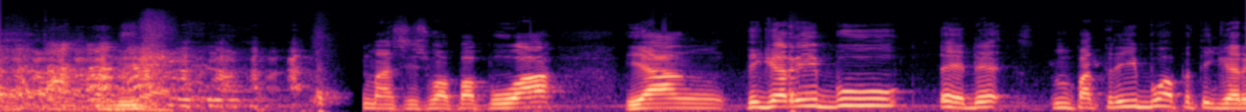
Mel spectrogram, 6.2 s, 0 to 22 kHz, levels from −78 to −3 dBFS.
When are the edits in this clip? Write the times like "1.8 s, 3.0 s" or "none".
1.8 s

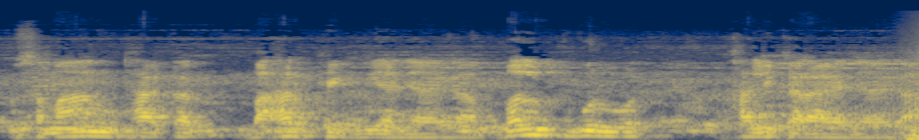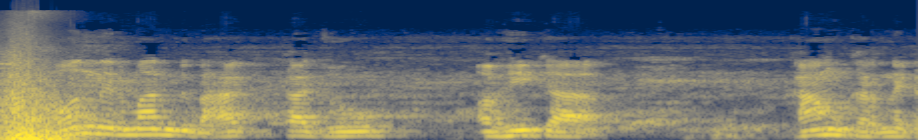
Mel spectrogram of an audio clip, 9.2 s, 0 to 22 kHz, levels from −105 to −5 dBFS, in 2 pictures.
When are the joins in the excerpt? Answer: 4.7 s

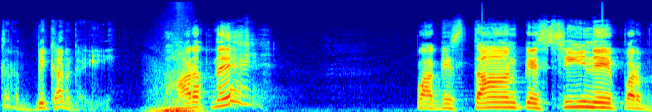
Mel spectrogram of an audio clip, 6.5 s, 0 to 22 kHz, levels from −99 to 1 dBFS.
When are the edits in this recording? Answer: 1.6 s

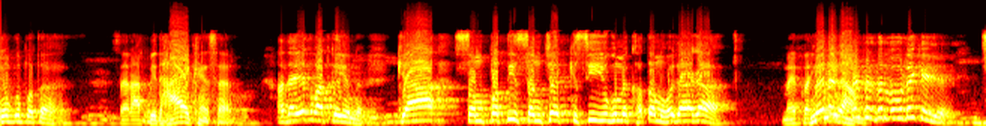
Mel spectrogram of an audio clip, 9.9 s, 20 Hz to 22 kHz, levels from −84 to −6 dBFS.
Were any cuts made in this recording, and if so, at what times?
none

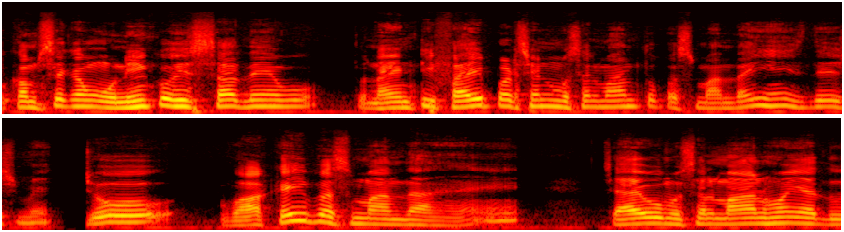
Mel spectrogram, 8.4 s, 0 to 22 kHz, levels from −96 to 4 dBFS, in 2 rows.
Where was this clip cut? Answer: 4.4 s

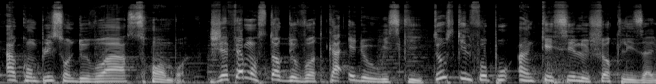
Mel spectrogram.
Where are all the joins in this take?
2.0 s

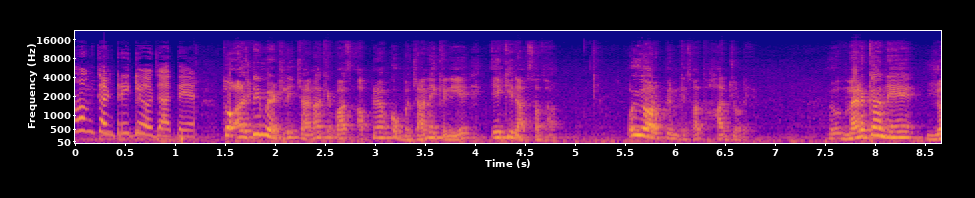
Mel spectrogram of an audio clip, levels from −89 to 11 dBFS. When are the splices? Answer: 1.1 s

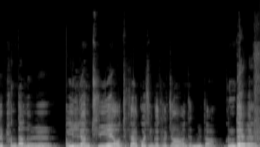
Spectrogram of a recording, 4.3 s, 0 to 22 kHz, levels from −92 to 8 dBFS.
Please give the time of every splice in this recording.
1.1 s

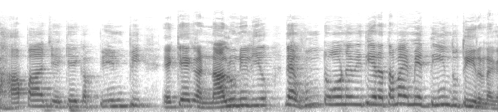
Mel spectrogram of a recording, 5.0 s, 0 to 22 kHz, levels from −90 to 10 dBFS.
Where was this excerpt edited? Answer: none

